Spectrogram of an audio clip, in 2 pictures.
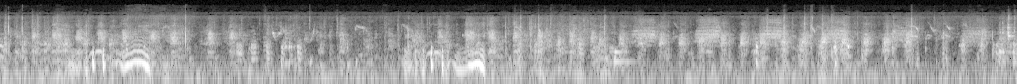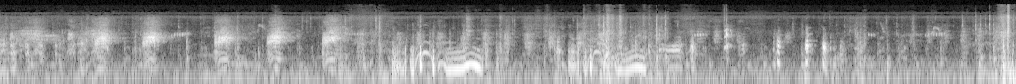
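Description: Java Sungut pigeon cooing several times in low, rising-and-falling coos, among scattered clicks and rustles as the bird is handled on a slatted bamboo floor.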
